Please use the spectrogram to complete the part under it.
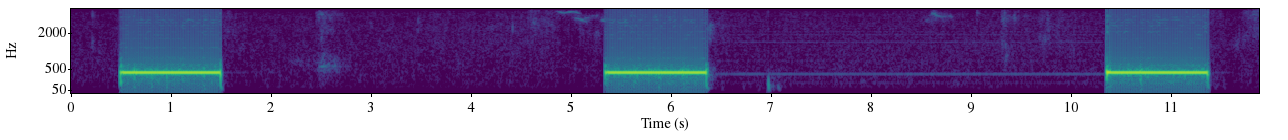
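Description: Ringback tone on a telephone line while a call waits for someone to pick up at an extension: three identical steady mid-pitched beeps, each about a second long, separated by long silent gaps.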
